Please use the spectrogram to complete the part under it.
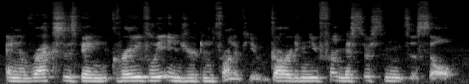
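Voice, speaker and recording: A man's voice: a little high, little pitch movement, normal speed, dark tone, soft background music. A man working as game master, narrating a tabletop role-playing game as he improvises.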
